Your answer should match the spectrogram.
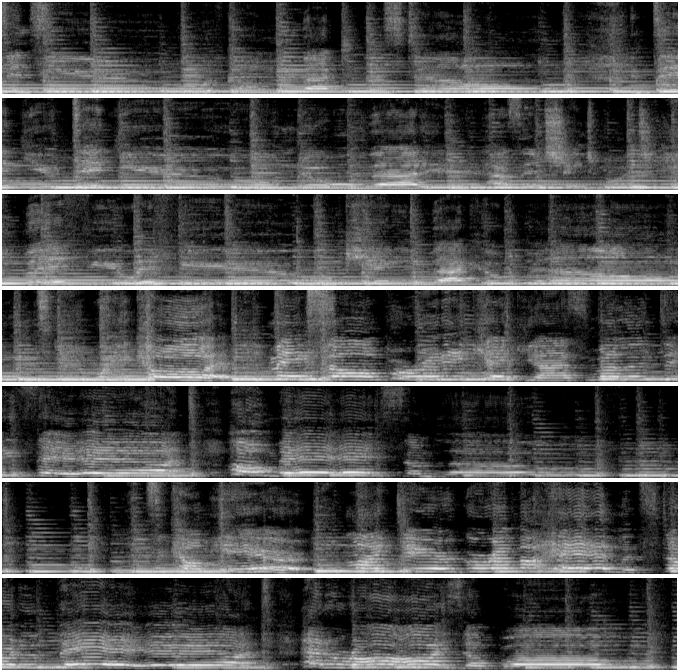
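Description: A ukulele strummed in a steady rhythm, on its own for roughly the first half, then joined about halfway through by a woman singing along with it.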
